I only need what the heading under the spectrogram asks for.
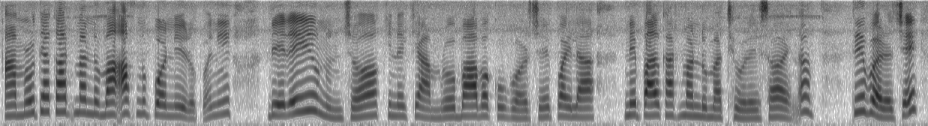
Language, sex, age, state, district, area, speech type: Nepali, female, 30-45, West Bengal, Kalimpong, rural, spontaneous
